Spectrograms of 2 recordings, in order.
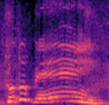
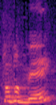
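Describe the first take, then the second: First: It is said with statement intonation. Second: It is said with question intonation. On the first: It states that things are fine. "Aí vocês respondem" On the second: It asks whether things are fine. "É uma pergunta"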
